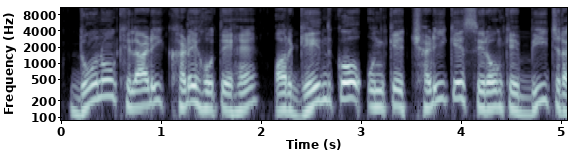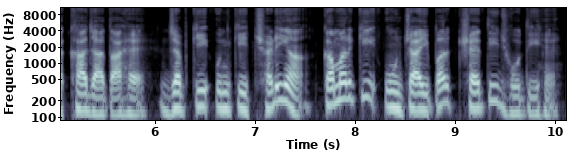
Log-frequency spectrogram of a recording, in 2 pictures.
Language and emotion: Hindi, neutral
